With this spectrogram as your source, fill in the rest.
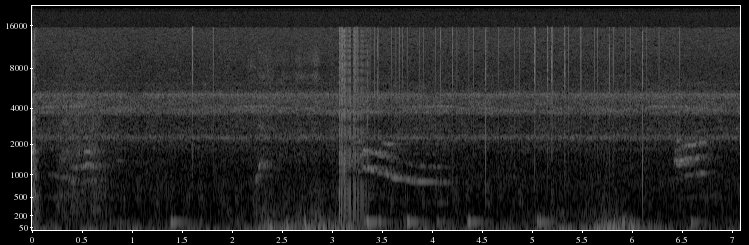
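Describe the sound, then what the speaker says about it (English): A cat makes odd, short warbling meows and chirps, quiet and close, over a faint hum, with brief louder yowls scattered through. "my cat is making strange noises at the moment."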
